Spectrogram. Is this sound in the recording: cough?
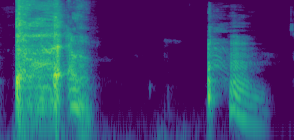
yes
